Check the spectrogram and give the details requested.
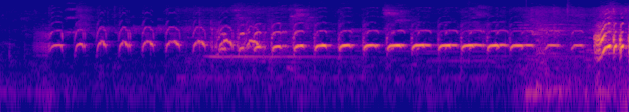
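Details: Local wild-type zebra dove, a frequent singer with a big voice in the 'kung' song style, used to lure other doves into singing. A long run of rhythmic, hooked coo notes repeats about twice a second, ending in a louder rough burst.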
